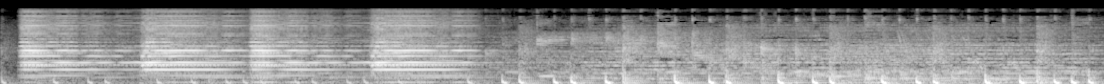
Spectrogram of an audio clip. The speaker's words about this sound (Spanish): La habrás oído sonar. Piensa, medita, recuerda. ¿Qué instrumento musical no tiene más que una cuerda? La campana.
